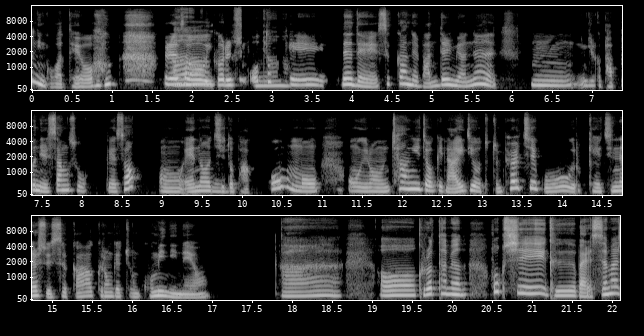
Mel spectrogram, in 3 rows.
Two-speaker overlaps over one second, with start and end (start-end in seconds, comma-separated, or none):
1.7-3.2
